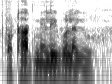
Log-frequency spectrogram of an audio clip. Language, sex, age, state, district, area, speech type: Assamese, male, 45-60, Assam, Sivasagar, rural, spontaneous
